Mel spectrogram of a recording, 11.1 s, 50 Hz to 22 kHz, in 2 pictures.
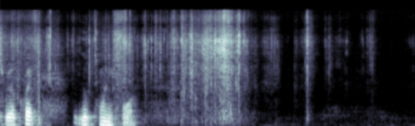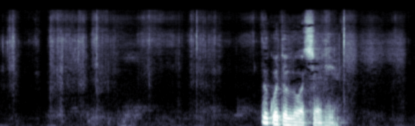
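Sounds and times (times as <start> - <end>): book pages rustling: 0.0 - 9.0, 9.7 - 11.0.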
